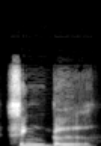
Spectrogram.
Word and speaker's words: single: Lo que hago es que hago sing, ahí la lengua se me pega al paladar y luego hago la gl. O sea, jalo, como dice la lengua, un poquito para abajo y subo la punta de la lengua al paladar y suena single.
